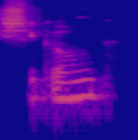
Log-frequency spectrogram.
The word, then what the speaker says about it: Qigong: I managed to say it right, Qigong.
